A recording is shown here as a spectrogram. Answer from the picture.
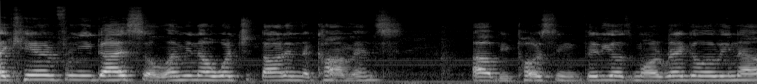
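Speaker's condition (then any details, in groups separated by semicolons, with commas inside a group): Cerebral palsy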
